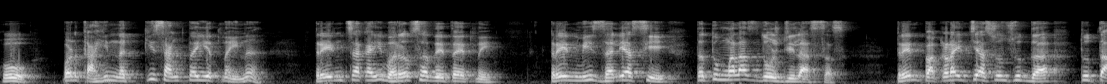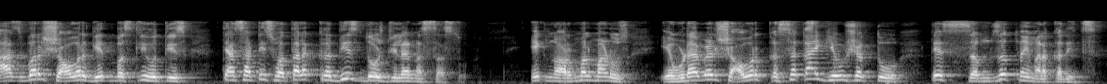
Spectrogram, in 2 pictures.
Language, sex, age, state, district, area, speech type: Marathi, male, 45-60, Maharashtra, Pune, urban, read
